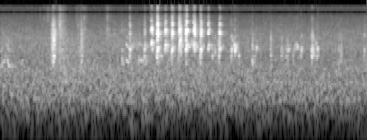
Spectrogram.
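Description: Budgerigar chatter: quick, high chirps and scratchy warbles in a burst, several notes a second, over a faint steady hiss.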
